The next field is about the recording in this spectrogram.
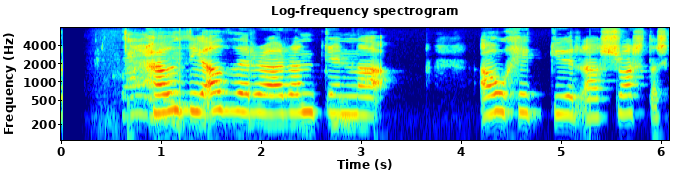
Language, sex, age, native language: Icelandic, male, 12, Icelandic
